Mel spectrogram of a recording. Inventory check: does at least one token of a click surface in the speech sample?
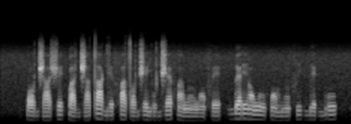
no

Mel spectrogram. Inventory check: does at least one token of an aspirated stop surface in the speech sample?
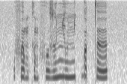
no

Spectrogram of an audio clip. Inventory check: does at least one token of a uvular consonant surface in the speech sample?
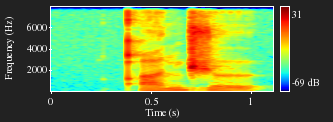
yes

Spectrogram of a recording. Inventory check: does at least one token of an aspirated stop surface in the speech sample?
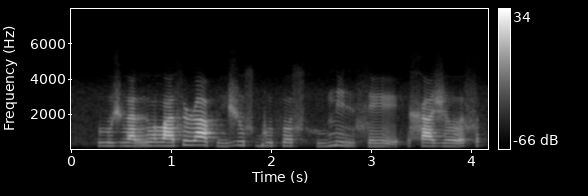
no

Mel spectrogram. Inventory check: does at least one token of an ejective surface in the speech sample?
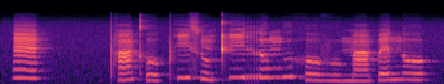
yes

